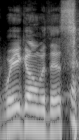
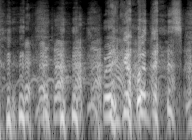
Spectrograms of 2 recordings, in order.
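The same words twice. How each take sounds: First: Said in the usual way. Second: Higher, louder and slow, laughing through the question; laughing disbelief. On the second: Retold or imitated. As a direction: crack up in disbelief. Repeats the quote laughing.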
